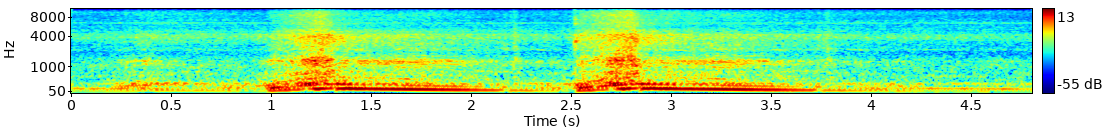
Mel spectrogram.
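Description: A car engine revs sharply twice, then settles back.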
